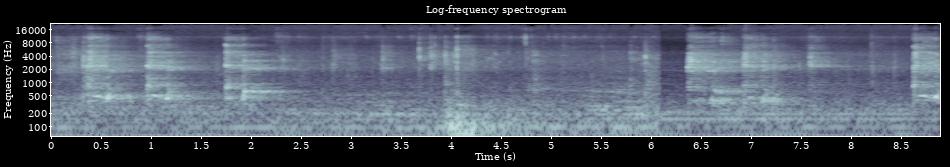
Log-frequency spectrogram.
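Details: Simulated patient in a student role-play, an adult office worker coughing for days: repeated harsh bursts of cough with faint music and room echo.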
